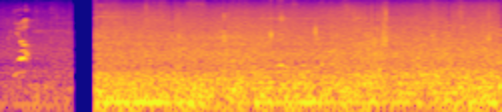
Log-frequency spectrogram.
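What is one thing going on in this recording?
Children's footsteps patter on pavement.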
